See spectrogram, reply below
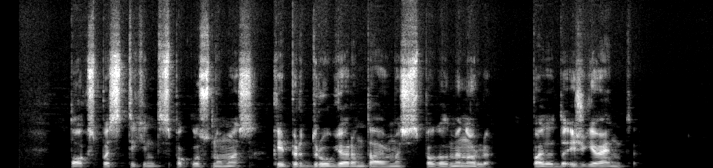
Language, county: Lithuanian, Vilnius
